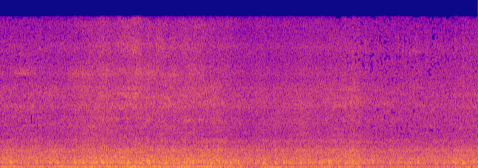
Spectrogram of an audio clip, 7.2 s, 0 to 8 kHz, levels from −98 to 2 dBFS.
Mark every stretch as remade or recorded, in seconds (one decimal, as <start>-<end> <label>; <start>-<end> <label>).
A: 0.0-0.7 recorded; 0.7-5.0 remade; 5.0-7.2 recorded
